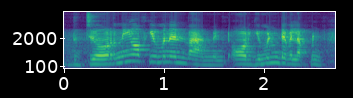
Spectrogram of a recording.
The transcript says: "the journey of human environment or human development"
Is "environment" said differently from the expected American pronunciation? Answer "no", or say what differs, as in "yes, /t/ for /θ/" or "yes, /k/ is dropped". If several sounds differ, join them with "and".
yes, /ɹ/ is dropped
